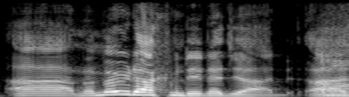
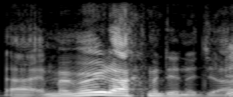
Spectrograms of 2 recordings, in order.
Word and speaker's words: Mahmoud Ahmadinejad: Anyway, Mahmoud Ahmadinejad, speaking of Twitter. – That was fantastically pronounced. – Thank you very much. – Do it again. – Mahmoud Ahmadinejad.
